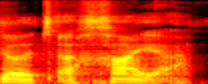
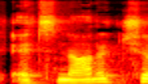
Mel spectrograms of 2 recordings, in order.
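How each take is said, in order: First: A chaya with a throaty ch; guttural Achaya. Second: Ch like English church, tch. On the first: Teacher correcting the reading, guttural ch. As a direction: rasp the ch in chaya. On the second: Teacher reading from Lazar Linnaeus, the wrong English ch. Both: Shown as a demonstration.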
